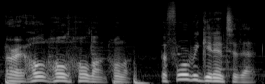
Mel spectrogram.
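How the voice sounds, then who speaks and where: Level-headed, slightly high-voiced young guy played by a man. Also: sing-song, quick pace, a little mellow. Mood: firm, deliberate. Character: level-headed young man taking charge among housemates. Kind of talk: naturalistic audio drama dialogue. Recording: music under the dialogue. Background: music.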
